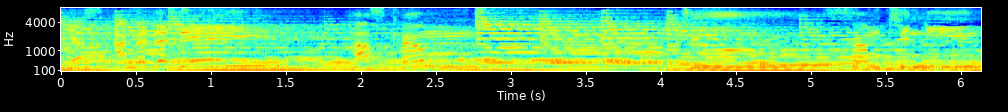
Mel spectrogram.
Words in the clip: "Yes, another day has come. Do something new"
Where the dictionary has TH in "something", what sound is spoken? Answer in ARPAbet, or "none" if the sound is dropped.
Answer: T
